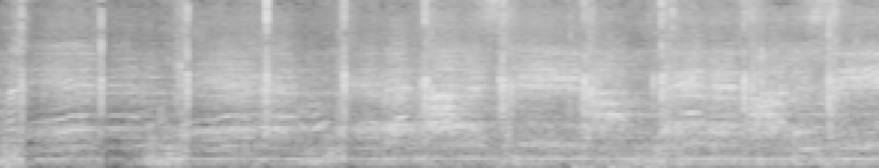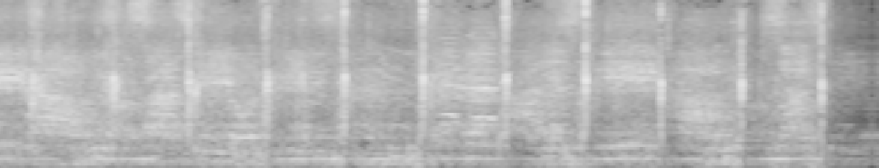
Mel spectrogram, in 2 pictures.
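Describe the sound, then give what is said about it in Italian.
Thousands of pro-Palestine demonstrators filling a square chant in unison "viva la Palestina" and "Palestina libera", a dense roar of voices rising and falling in rhythmic shouts, with sharp percussive bursts punctuating the steady, loud chanting throughout. “qui, e qui in giro per il mondo sono migliaia e migliaia che riempiono la piazza ululando viva la Palestina, Palestina libera”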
